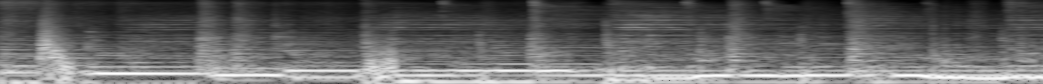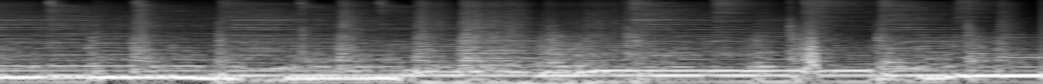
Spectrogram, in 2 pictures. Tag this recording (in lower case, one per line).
music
